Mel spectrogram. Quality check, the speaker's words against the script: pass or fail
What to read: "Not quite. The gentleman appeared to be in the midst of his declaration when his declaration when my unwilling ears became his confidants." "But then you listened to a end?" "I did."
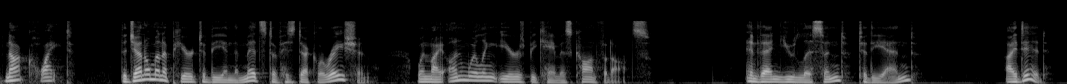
fail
